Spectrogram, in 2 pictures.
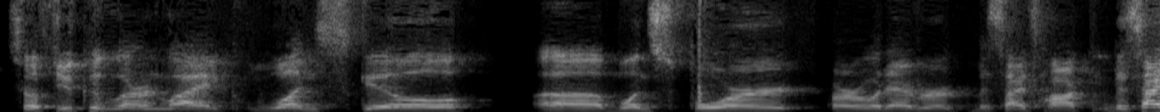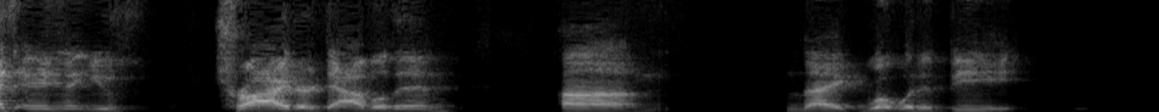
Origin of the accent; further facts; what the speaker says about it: Orange County, California, United States; now in Hawaii, United States; I'm from Orange County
